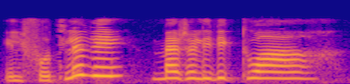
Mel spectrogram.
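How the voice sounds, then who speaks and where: A woman reading as a gentle, loving mom. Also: high voice, huge pitch swings, moderate pace, highs cut off, voice pushed up, heavily acted. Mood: tender.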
